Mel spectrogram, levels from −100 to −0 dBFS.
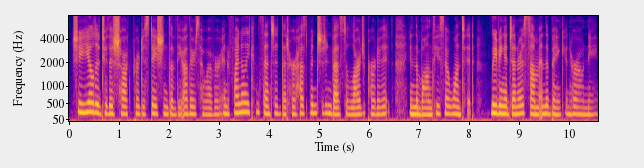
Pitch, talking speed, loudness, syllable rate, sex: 215 Hz, 225 wpm, -19 LUFS, 6.0 syllables/s, female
